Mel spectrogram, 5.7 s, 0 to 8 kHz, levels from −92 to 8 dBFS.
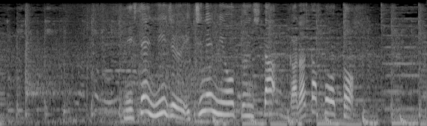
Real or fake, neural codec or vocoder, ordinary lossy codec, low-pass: real; none; none; 7.2 kHz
